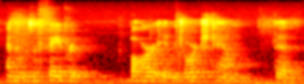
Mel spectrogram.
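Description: An older woman who grew up in the Panama Canal Zone, telling family anecdotes in a lively, amused way during an oral history interview. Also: on the low side, moderate pace. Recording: echoey room with background noise.

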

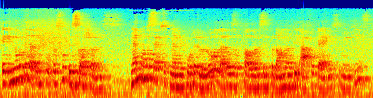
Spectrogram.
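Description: A hoarse, scratchy-voiced man giving a formal prepared speech at an event, measured and careful, with small self-corrections. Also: a little high, expressive, dark tone. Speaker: invited speaker at a report launch. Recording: very echoey hall, mic far off, faint noise.

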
